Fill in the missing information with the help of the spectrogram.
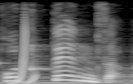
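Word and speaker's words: POTENZA: ポット違う、ピットポッ、ポッテンザ、ポッテンザ、ポッポッポッテ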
